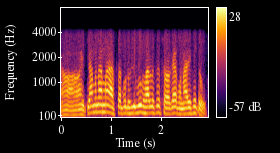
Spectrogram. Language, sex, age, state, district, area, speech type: Assamese, male, 60+, Assam, Golaghat, urban, conversation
